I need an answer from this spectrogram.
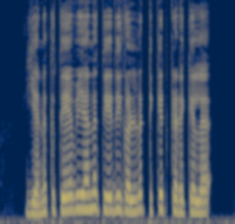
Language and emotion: Tamil, sad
